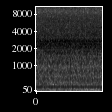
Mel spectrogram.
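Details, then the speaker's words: 2009 Toyota Land Cruiser GXR 1GR V6 at idle with a hissy puffing edge from an exhaust leak on the left side of the engine, exact spot not yet known: manifold face or lower pipe. "الموتر جي اكس ار 2009 سته سلندر في تنسيم في جهه او من جهه يسار المكينه"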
